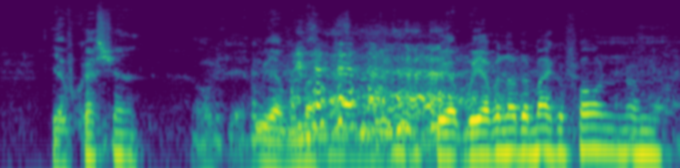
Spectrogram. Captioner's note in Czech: smích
